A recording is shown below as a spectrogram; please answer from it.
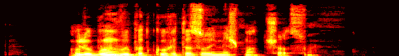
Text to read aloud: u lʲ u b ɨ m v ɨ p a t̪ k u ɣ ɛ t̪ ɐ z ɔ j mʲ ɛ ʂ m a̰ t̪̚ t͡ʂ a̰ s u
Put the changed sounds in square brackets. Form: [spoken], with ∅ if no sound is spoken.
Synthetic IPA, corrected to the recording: u lʲ u b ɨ m v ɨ p [ɐ] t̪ k u ɣ ɛ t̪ ɐ z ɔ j mʲ ɛ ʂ m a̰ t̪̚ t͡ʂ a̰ s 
